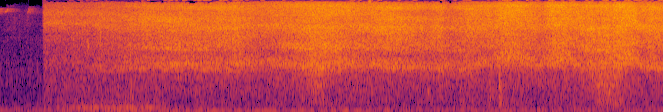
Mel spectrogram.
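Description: Water sprays hard from a garden hose onto a metal grille.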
